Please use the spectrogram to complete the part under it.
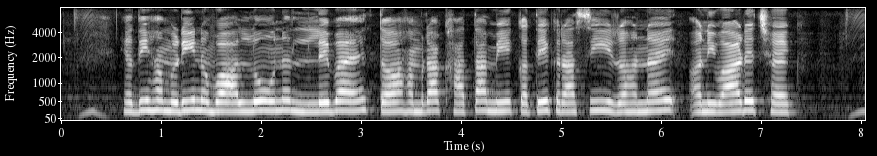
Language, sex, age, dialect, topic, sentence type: Maithili, female, 18-24, Southern/Standard, banking, question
